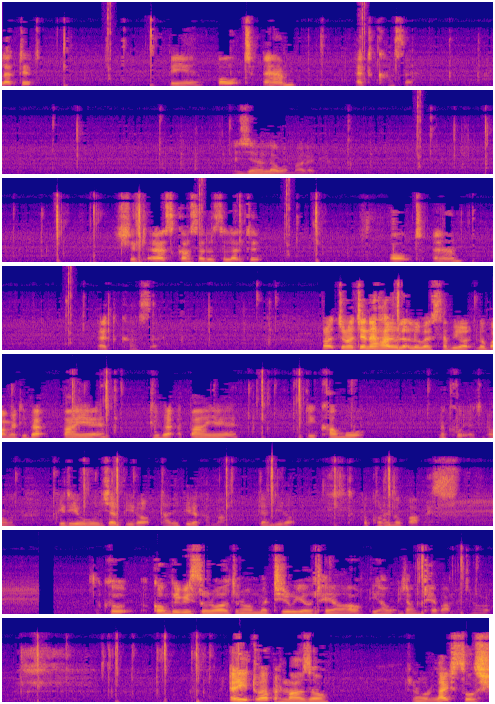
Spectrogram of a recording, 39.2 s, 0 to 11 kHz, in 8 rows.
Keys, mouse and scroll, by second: 1.0-2.8 drag, 2.8 alt+m, 9.4 middle click, 10.9 shift+s, 14.1 alt+m, 26.8 middle click, 32.6-33.9 middle drag.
